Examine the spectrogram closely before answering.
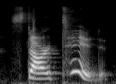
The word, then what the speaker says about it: started: or d, but specifically the words that end with the sound of t and d, well, it should be, the correct pronunciation would be id. Like for example, started. Now start, the verb start ends with t, right? So the ending sound is t, the t sound, and therefore it should be pronounced, if you add the ed to it, then it should be pronounced as started. Okay, so this would be the correct pronunciation.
